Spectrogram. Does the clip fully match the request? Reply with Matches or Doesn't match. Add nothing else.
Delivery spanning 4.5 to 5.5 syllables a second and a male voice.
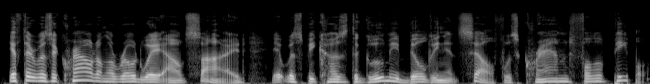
Matches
